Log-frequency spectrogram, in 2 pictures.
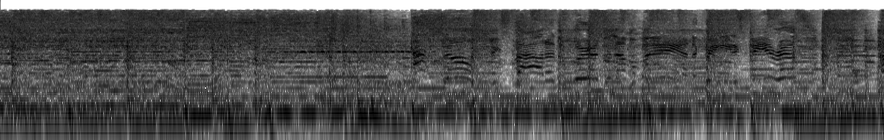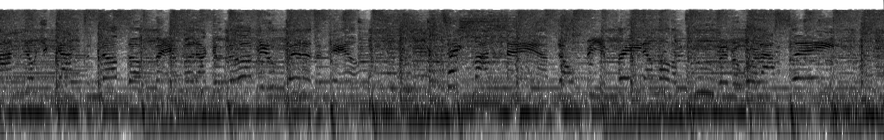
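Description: A rock song plays loud and steady throughout, with driving drums, electric guitars and a dense full-band sound that never lets up.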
